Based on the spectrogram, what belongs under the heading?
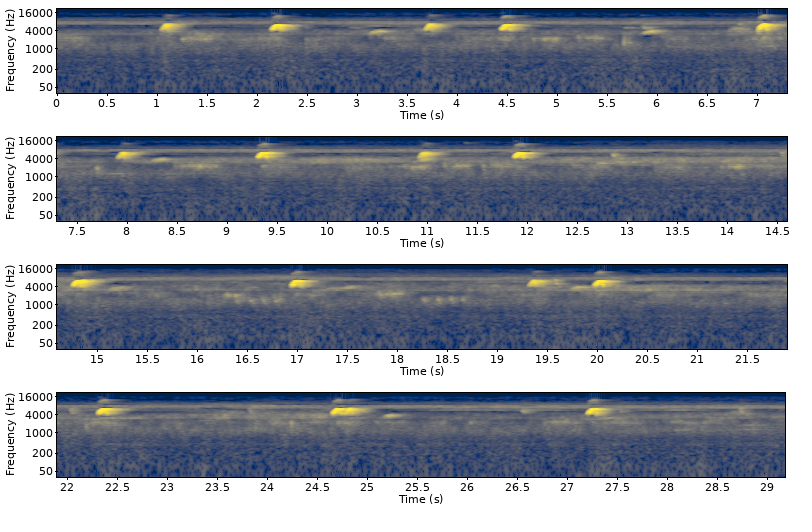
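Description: A bird chirping: short, sharp, high calls repeated every second or so, unevenly spaced, over a steady high insect drone.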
